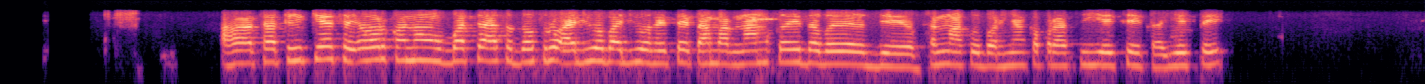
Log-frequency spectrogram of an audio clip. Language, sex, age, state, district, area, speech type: Maithili, female, 60+, Bihar, Madhepura, rural, conversation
